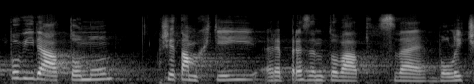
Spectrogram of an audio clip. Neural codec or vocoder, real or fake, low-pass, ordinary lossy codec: none; real; 10.8 kHz; AAC, 64 kbps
